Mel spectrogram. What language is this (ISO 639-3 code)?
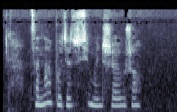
bel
